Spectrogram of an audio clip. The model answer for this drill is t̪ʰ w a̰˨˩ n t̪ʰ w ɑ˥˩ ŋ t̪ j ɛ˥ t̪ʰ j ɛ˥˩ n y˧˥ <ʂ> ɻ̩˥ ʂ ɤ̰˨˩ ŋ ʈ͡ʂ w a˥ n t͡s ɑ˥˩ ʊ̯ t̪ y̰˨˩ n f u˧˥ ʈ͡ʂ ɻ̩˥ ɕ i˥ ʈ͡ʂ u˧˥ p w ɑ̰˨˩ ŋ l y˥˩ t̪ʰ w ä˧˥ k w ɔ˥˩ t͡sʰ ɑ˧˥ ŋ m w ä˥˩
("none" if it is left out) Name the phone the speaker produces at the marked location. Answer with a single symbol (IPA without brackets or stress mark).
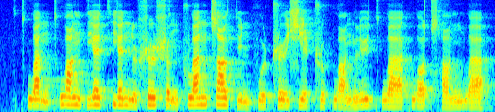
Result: ʂ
